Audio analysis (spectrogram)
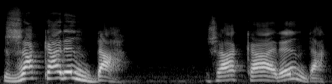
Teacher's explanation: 4 sílabas, a sílaba tônica é a última. Oxítona. Terminada em A, recebe acento gráfico.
